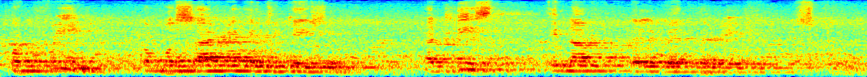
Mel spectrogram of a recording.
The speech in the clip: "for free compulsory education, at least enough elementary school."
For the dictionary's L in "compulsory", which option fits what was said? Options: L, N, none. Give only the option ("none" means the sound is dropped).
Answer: none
